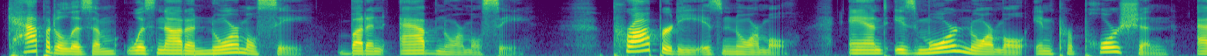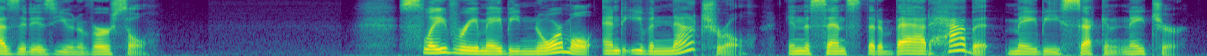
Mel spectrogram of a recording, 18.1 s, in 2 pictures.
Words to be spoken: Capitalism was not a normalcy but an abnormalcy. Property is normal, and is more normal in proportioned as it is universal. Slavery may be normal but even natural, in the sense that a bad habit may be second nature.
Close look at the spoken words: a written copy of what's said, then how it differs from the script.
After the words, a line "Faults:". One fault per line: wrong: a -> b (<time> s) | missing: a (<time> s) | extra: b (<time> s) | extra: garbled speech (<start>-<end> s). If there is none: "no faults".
Capitalism was not a normalcy but an abnormalcy. Property is normal, and is more normal in proportion as it is universal. Slavery may be normal and even natural, in the sense that a bad habit may be second nature.
Faults:
wrong: proportioned -> proportion (7.9 s)
wrong: but -> and (13.6 s)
